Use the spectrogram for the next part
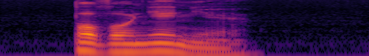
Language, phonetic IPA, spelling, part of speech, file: Polish, [ˌpɔvɔ̃ˈɲɛ̇̃ɲɛ], powonienie, noun, Pl-powonienie.ogg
